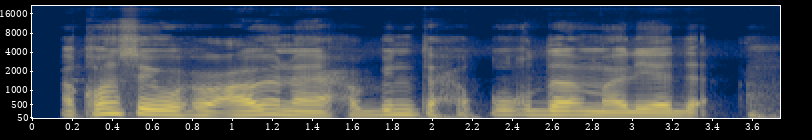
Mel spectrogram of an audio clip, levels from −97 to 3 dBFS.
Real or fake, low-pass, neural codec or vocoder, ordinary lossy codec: real; 19.8 kHz; none; none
